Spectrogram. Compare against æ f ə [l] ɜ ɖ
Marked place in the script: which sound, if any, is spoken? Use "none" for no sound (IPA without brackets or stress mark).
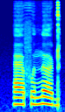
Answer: n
